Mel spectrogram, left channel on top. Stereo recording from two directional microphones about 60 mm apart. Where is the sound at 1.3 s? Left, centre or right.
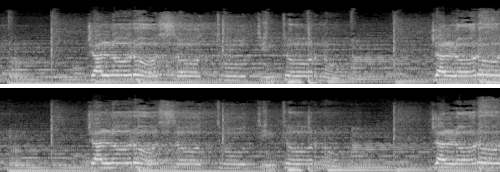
Left.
